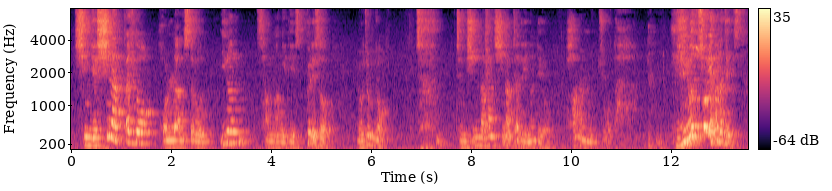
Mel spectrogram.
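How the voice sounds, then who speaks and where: High-voiced pastor preaching in an echoey church. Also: male voice, very animated, moderate pace, recorded from a distance. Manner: emphatic preaching, swinging between loud high exclamations and low quiet asides. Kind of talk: sermon. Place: church sanctuary. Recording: echoey church hall, speaker away from the mic.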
